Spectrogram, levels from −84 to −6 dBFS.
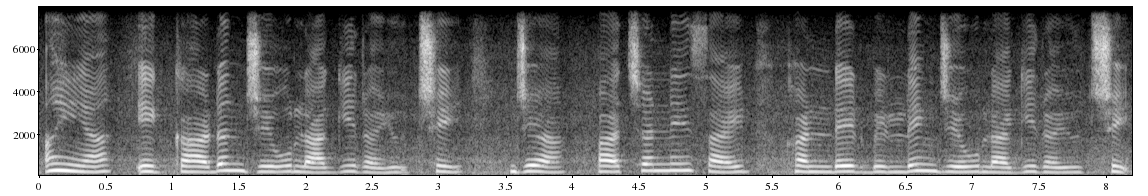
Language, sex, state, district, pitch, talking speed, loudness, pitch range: Gujarati, female, Gujarat, Gandhinagar, 255 Hz, 115 wpm, -15 LUFS, 245-270 Hz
